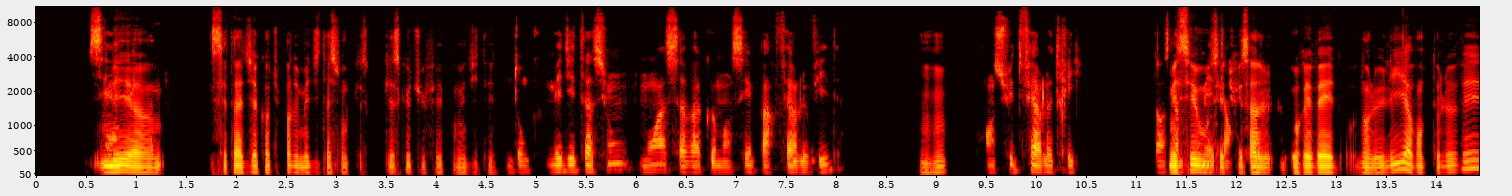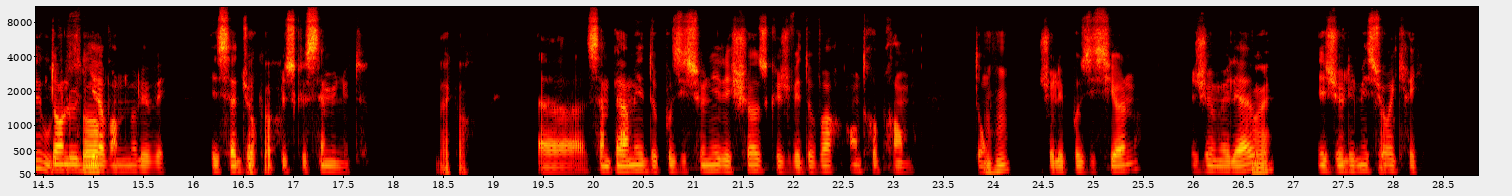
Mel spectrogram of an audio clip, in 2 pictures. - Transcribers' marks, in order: other background noise; tapping
- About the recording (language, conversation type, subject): French, unstructured, Comment prends-tu soin de ton bien-être mental au quotidien ?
